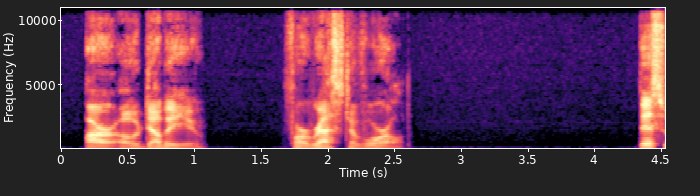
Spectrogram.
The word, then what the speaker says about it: ROW: ROW, pronounced ROW, for rest of world.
